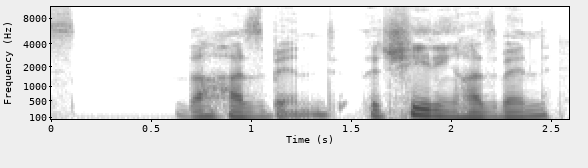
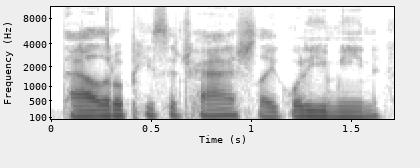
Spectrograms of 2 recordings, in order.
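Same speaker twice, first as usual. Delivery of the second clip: usual speaking voice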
